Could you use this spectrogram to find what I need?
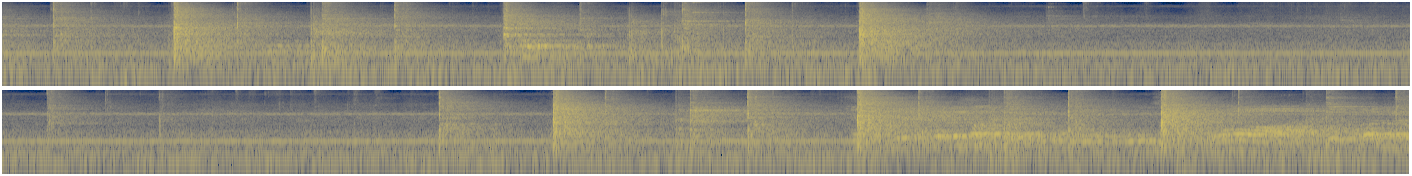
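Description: Badminton rackets strike a shuttlecock with sharp pops in a large echoing hall.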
